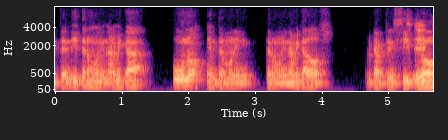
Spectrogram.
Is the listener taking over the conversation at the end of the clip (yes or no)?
no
